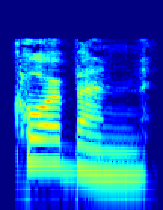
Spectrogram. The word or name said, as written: corban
